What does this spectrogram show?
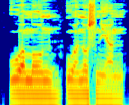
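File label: "Ooamonooanosnian", pronunciations; Fourth Way; Beelzebub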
